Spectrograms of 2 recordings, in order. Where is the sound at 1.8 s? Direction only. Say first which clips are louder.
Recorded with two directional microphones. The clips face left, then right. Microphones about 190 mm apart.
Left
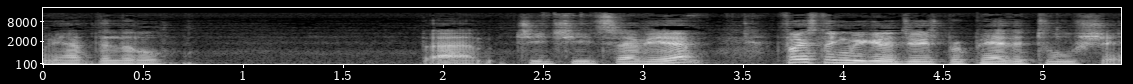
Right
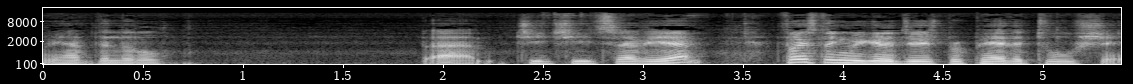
Right 4 dB; 40° right (ahead or behind).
